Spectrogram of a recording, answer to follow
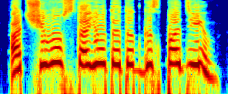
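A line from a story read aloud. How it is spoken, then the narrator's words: Shouted. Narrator (Russian): крикнула студентка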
